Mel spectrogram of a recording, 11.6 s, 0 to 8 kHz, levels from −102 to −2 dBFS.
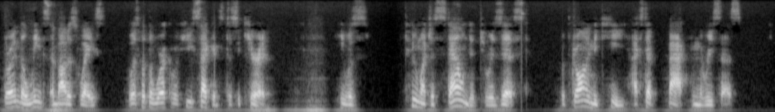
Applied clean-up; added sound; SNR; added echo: none; none; none; none.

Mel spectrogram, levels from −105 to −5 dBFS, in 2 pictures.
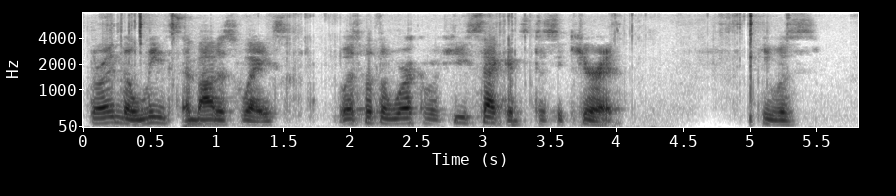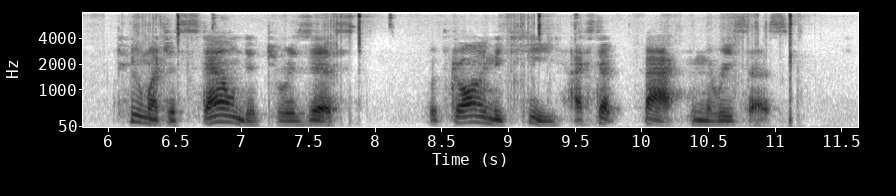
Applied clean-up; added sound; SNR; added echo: neural mask model Resemble Enhance denoiser.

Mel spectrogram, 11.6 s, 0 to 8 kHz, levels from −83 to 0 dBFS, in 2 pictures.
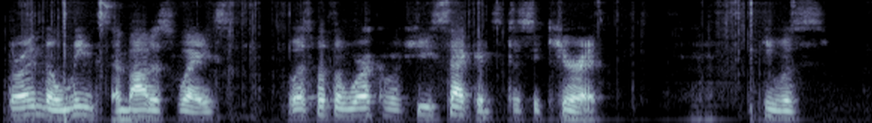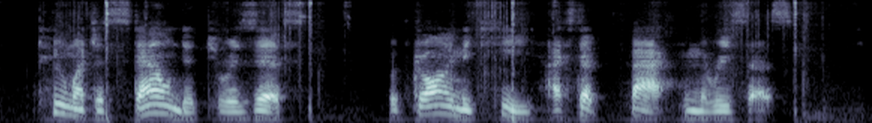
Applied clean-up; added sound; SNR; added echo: neural mask model RNNoise.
